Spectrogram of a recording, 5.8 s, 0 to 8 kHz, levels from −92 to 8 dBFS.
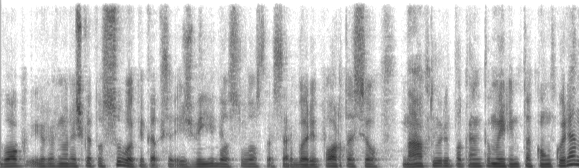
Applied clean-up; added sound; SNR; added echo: neural mask model DeepFilterNet 3.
